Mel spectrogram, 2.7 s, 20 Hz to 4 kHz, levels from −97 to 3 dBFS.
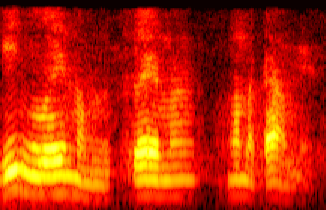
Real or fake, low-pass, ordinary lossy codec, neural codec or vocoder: fake; 3.6 kHz; AAC, 16 kbps; codec, 16 kHz in and 24 kHz out, 2.2 kbps, FireRedTTS-2 codec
